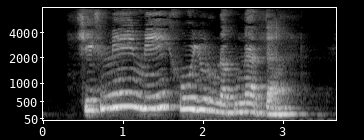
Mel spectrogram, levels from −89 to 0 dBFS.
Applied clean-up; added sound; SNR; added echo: none; none; none; reverberation time 0.6 s.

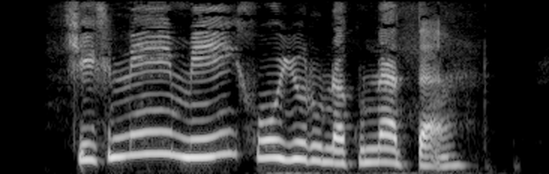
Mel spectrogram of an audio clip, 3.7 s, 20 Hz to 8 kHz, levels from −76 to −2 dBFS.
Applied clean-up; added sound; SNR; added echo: none; none; none; none.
